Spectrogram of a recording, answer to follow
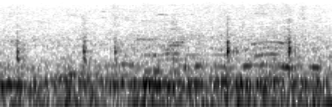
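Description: Faint distant voices calling over a steady low outdoor hum.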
